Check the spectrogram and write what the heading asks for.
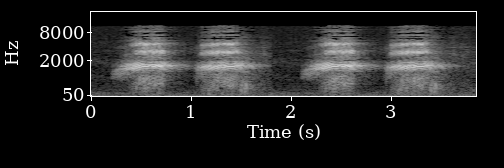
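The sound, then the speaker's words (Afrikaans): A voice imitates the call of a Karoo toad (Karoo rough toad) with four harsh, buzzy croaks delivered in two quick pairs, fairly loud, with no talking around them. “En dit is die Karoo skurwepadda”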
